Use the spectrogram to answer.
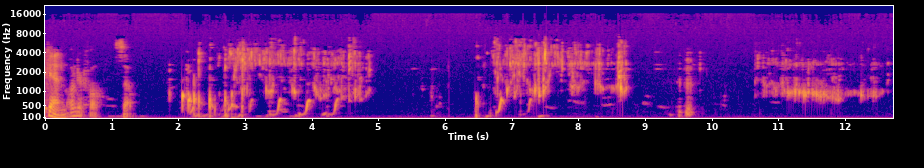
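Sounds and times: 
speech: 0.0s - 1.4s
scotch whisky glugging and splashing into glasses: 2.3s - 5.0s, 6.5s - 8.8s, 10.7s - 12.7s.

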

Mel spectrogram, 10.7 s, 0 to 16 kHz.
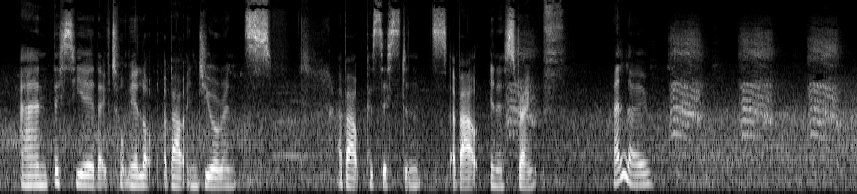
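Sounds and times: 
faint hiss of outdoor noise: 0.0s - 10.7s
speech: 0.3s - 8.6s
crow cawing: 6.3s - 6.8s, 8.4s - 10.6s.

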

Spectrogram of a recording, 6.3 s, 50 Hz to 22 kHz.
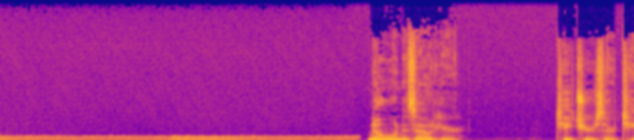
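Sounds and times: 
industrial drone hum in empty school hallway: 0.0s - 3.6s
speech: 1.7s - 2.5s, 3.7s - 4.7s, 5.6s - 6.3s.

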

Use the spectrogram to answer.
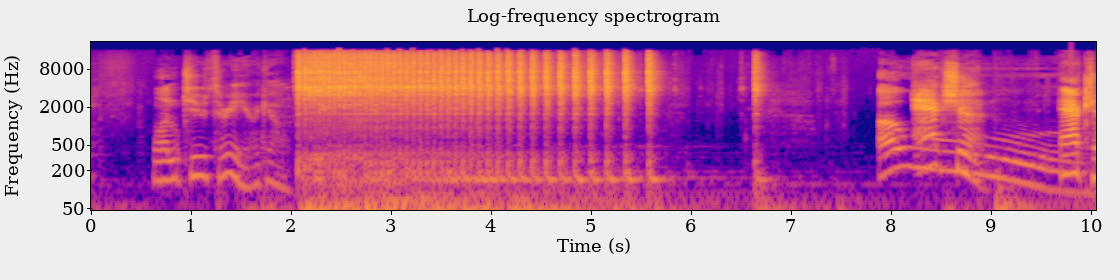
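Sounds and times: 
speech: 0.6s - 2.6s, 7.9s - 10.0s
big prize wheel spinning and clicking: 2.0s - 5.9s.

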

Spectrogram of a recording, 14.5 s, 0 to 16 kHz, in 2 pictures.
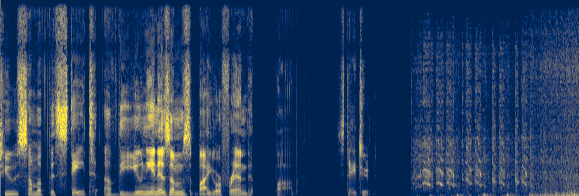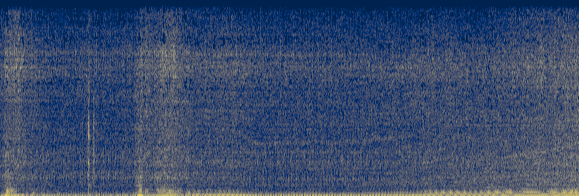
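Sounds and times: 
speech: 0.0s - 5.8s
motorcycle engine revving: 5.2s - 14.4s.

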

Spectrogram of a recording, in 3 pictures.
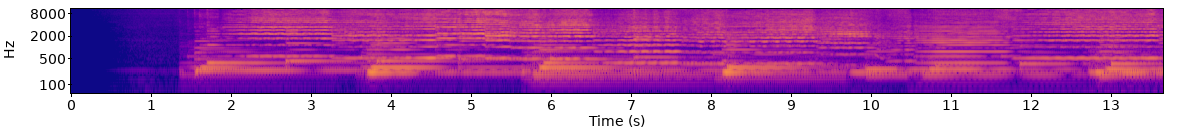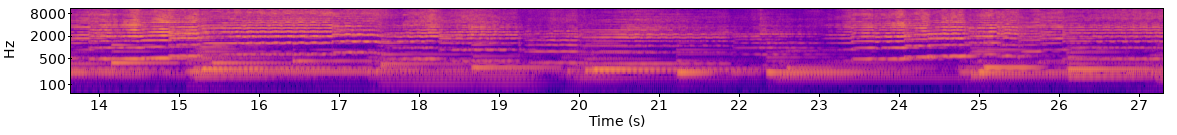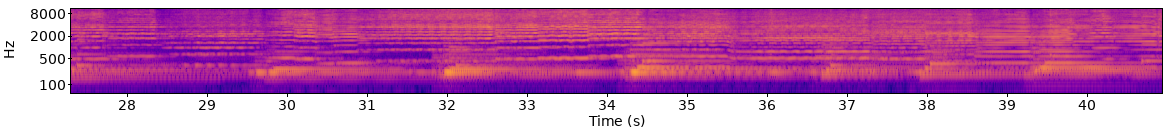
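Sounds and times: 
harp: 1.3s - 40.9s
romantic violin music: 1.4s - 40.9s.

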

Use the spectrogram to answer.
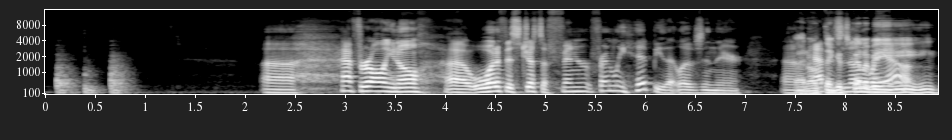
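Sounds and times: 
heavy fists knocking on an RV door: 0.1s - 0.9s
speech: 2.2s - 8.9s.

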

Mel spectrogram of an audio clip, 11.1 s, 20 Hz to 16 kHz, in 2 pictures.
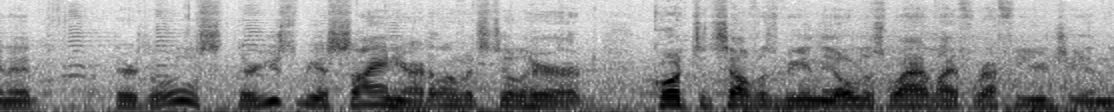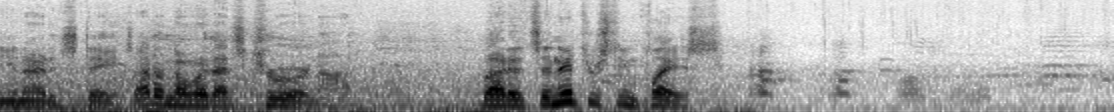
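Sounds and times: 
speech: 0.0s - 9.2s
Canada geese honking: 0.2s - 1.7s, 9.3s - 11.1s.

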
